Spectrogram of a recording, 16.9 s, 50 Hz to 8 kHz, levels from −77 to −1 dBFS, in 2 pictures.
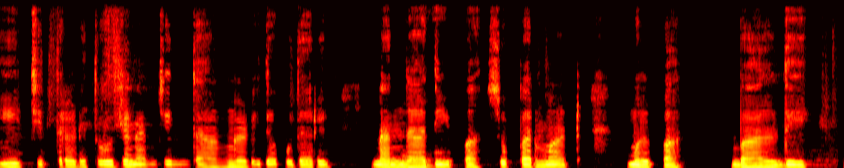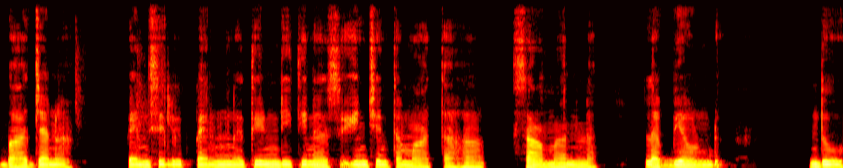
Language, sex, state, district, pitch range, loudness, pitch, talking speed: Tulu, male, Karnataka, Dakshina Kannada, 130-135 Hz, -20 LUFS, 135 Hz, 85 wpm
